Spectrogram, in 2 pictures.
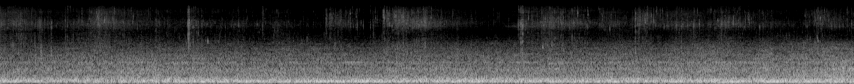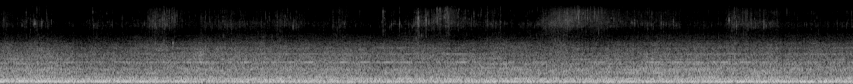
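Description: Steady low drone of a passing freight train's diesel locomotives, an EMD SD40-2 leading a GE GEVO, with the hiss of the moving train underneath.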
